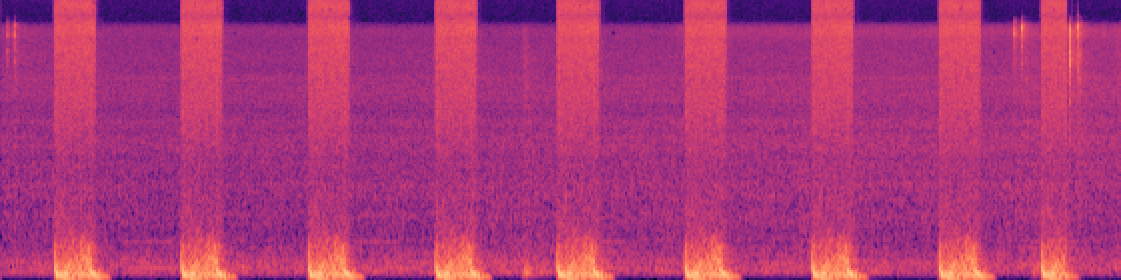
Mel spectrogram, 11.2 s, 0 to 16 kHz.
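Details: Regular heartbeat about 47 a minute, with a long low rumbling murmur running from S1 to S2 through all of systole and S2 still heard; a teaching example from a lecture on pericardial and myocardial diseases.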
